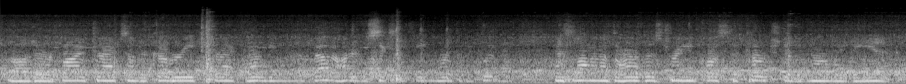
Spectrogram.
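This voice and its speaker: The speech moves at a fairly quick pace over loud background noise. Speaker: tourist railroad tour guide. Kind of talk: guided tour commentary. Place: train.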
